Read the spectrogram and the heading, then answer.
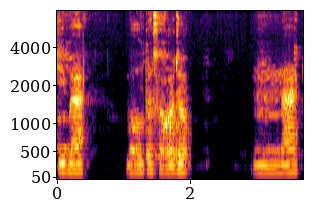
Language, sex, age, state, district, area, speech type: Odia, male, 18-30, Odisha, Ganjam, urban, spontaneous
